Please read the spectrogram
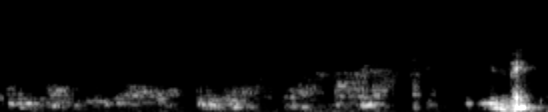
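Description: Faint, low cooing bird calls repeated in short phrases, with a brief louder sound near the end.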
